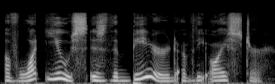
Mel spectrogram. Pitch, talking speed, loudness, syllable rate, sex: 195 Hz, 195 wpm, -19 LUFS, 4.2 syllables/s, female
